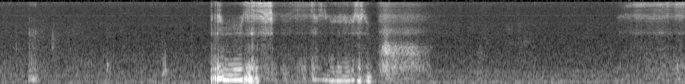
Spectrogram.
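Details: Snoring from a sleeping pet dog.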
